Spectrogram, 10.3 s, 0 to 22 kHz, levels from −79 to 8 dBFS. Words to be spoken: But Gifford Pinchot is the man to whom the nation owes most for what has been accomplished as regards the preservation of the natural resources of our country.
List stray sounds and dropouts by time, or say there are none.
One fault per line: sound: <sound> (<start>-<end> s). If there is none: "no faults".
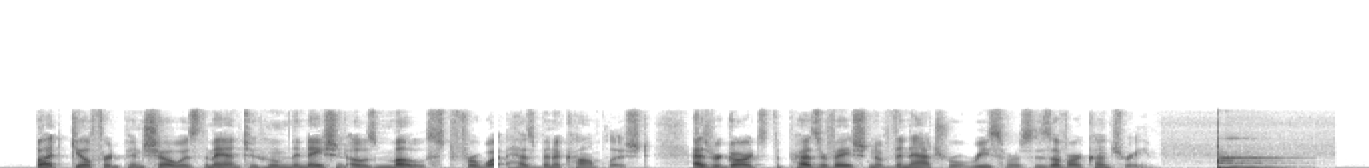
sound: dropout (3.7-3.7 s)
sound: thud (9.1-9.9 s)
